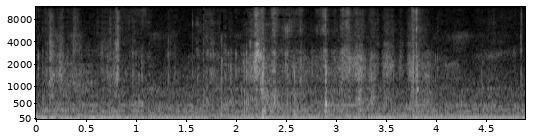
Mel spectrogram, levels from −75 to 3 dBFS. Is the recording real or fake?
real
